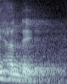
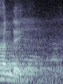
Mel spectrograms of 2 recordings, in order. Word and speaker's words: Hyundai: Sehingga ketika di sana bikin Honda, sini Hande Hyundai kan dibacanya Hande ya kan.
